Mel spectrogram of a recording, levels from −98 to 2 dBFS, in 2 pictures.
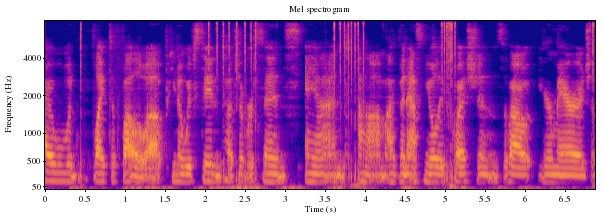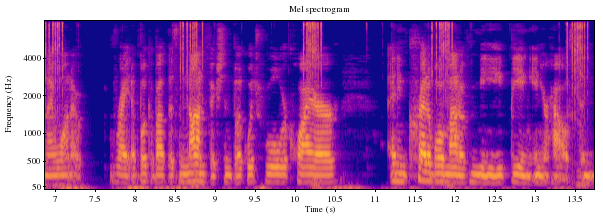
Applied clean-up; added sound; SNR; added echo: classical method WPE with log-MMSE.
